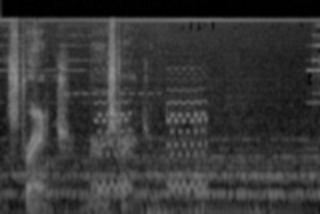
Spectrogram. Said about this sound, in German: Die Türen waren weit geöffnet, Telefone klingelten, niemand nahm ab.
